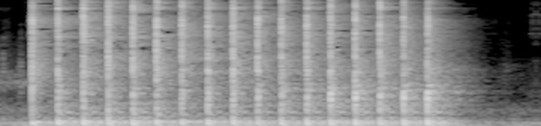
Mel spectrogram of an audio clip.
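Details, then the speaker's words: Mallet tapping about sixteen sharp, evenly spaced metallic taps, roughly three a second, driving a biocomposite lateral suture anchor about an inch to its indentation mark in a model during a sports-medicine repair demonstration. "now this one is uh tapping so i'm going to tap it just about an inch where the indentation mark"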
